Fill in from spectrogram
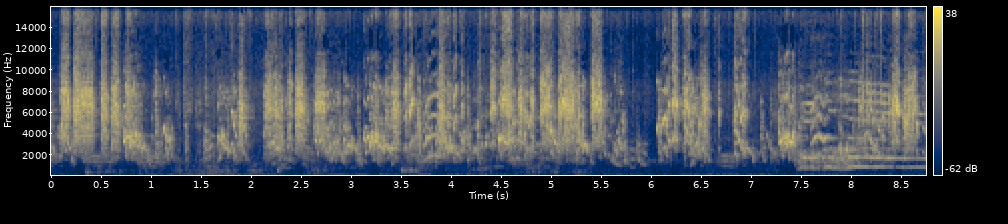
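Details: Colourful budgerigars, a breeding pair and family, keep up loud, squawky chirping and warbling in quick bursts, with a steadier whistled tone entering near the end.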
